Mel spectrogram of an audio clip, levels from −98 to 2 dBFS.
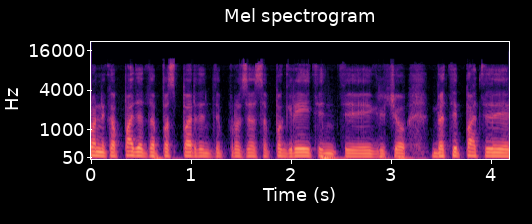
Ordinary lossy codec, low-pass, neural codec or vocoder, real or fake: Opus, 24 kbps; 9.9 kHz; none; real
